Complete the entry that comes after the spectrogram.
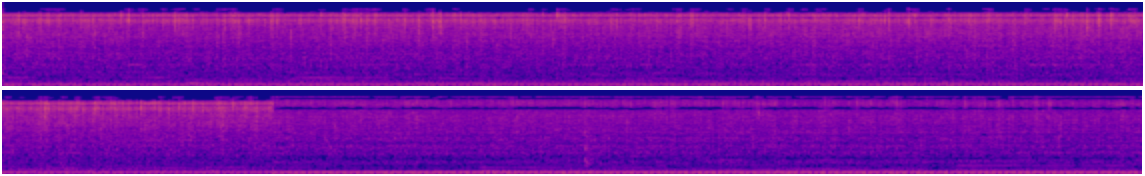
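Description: Pork and vegetable stir-fry sizzling in a wok as an even hiss, over a steady low hum and soft background music.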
